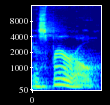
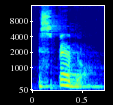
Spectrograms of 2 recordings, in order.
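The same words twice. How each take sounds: First: The middle consonant is an English-style r. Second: The middle consonant sounds like a dental d. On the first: It sounds like a foreigner speaking. "You definitely don't want to sound gringo like that" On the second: It is an acceptable stopgap while learning. "put a D where those R's are"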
